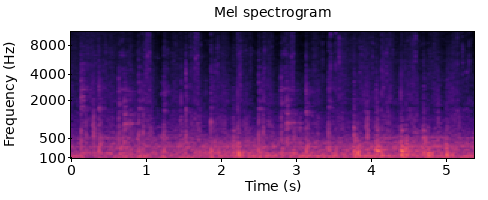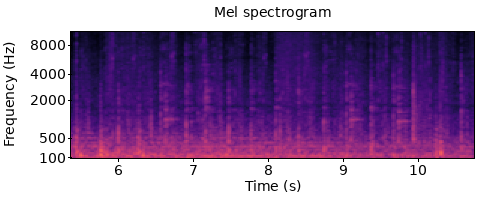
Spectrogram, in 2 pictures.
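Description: Footsteps thud quickly on a metal grating.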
